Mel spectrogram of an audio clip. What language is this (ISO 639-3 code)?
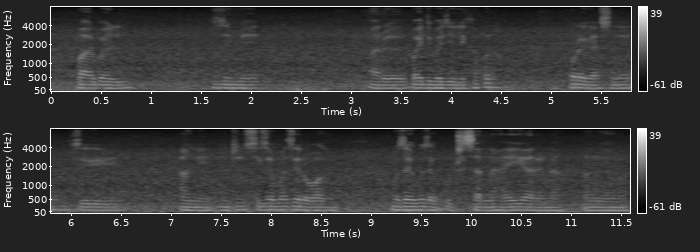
brx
